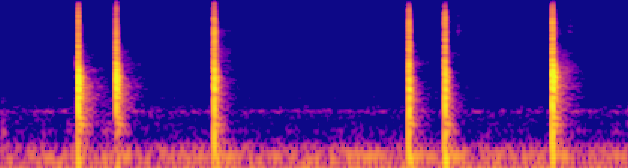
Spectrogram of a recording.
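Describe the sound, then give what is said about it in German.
Six sharp hand claps in a short rhythm: two quick claps and a single one, then the same pattern again, clapped as a rhythm sequence for listeners to memorize and clap back. The claps are crisp and dry, with no voices. “Merken Sie sich eine kurze Rhythmusfolge, die ich mit meinen Händen klatschen werde.”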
